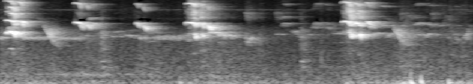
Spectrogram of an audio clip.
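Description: A sparrow gives bright, high chirps in short bursts, roughly four clusters of sharp descending notes spaced about a second apart.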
